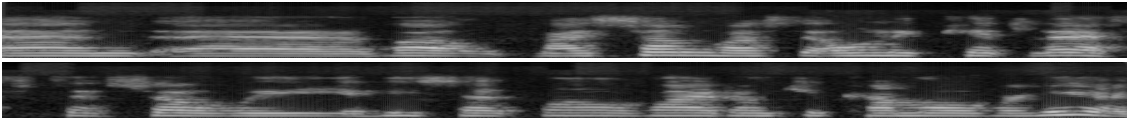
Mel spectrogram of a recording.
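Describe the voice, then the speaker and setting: A woman speaks in a slight Dutch accent at a medium pitch, her intonation monotone and flat. She goes at a fairly slow pace with hardly any pauses, and the sound is dry and close with no echo. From Netherlands. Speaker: guest, former therapist, small farmer. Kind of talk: casual interview chat. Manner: halting.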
